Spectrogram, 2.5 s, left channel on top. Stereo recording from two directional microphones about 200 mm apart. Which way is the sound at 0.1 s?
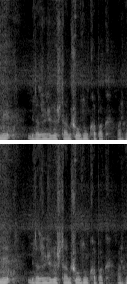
5° right (ahead or behind).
